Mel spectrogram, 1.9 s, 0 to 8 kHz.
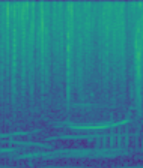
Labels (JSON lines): {"label": "biophony", "recorder": "SoundTrap 300"}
